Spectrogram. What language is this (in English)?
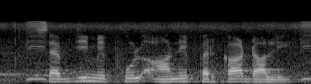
Magahi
